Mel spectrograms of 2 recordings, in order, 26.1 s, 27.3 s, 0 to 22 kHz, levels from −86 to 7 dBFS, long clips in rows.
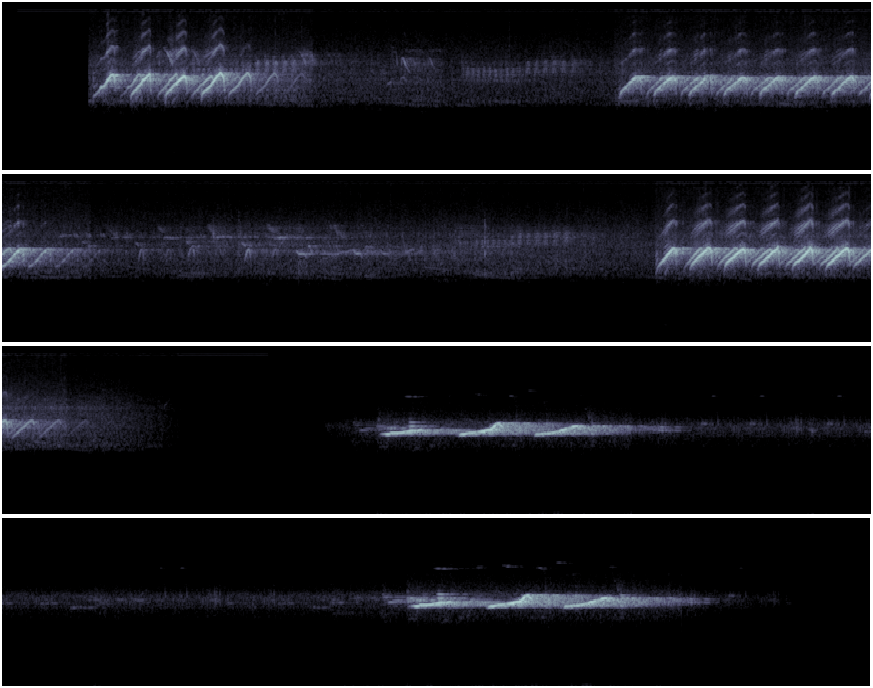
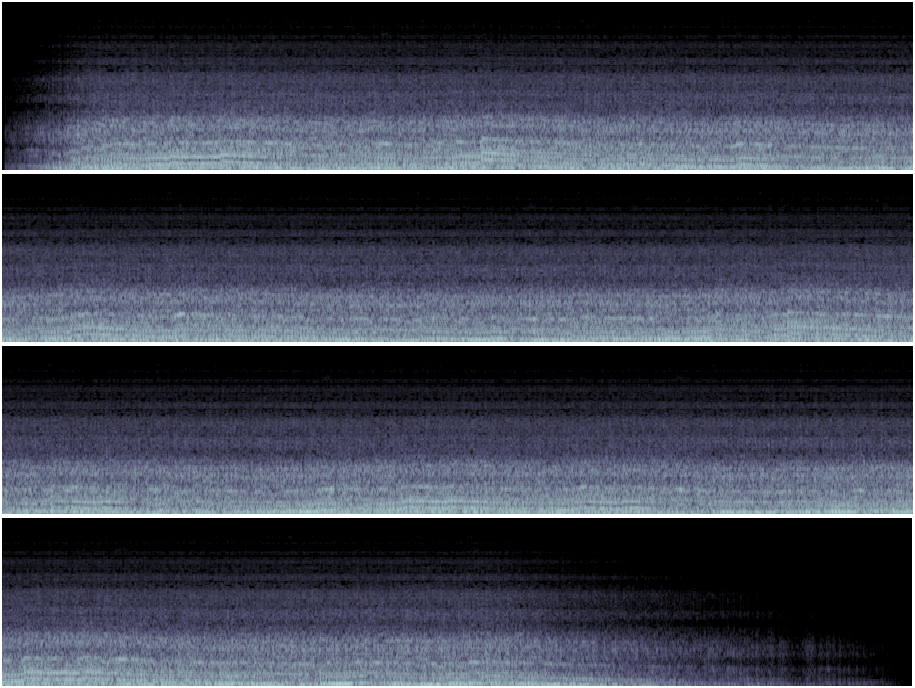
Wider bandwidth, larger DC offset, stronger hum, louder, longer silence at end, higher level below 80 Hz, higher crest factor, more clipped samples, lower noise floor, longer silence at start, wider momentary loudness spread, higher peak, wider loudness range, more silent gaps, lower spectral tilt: first, 19 kHz vs 9.8 kHz; neither; neither; first, -19 LUFS vs -25 LUFS; first, 1.4 s vs 1.2 s; second, under -90 dBFS vs -28 dBFS; first, 22 dB vs 14 dB; neither; first, -83 dBFS vs -62 dBFS; first, 0.7 s vs 0.15 s; first, 26 LU vs 4 LU; about the same, -6 dBFS vs -8 dBFS; first, 11 LU vs 2 LU; first, 15.08-15.43 s vs none; second, 11.5 dB/octave vs -8.5 dB/octave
